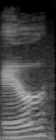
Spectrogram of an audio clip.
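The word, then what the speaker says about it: Ayre: wouldn't have done it her name is pronounced air well then how can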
